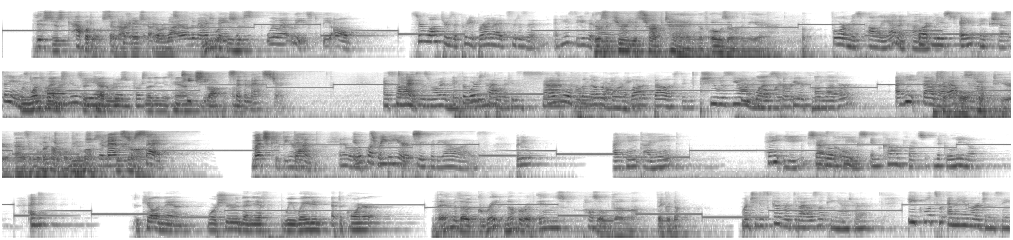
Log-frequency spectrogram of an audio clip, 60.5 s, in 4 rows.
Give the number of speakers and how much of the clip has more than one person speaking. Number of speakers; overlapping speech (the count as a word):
nine, about 33%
